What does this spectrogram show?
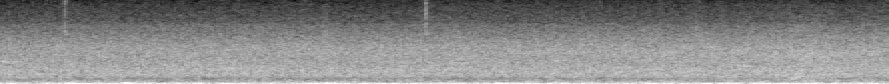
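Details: Steady rain hiss with low rumbling fills a camping scene, and no animal calls are heard.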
